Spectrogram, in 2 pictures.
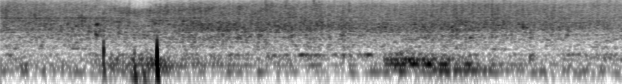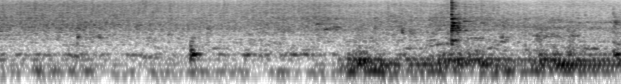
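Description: Hot oil tempering with garlic and spices sizzling steadily as cooked dal is poured and stirred into it in a kadhai, with a few sharp knocks of the utensils against the pan.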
